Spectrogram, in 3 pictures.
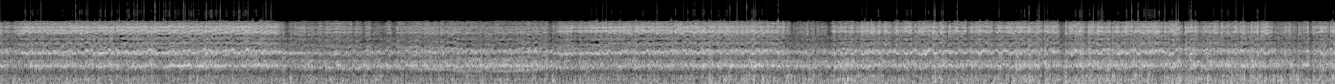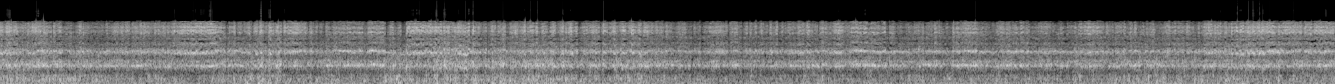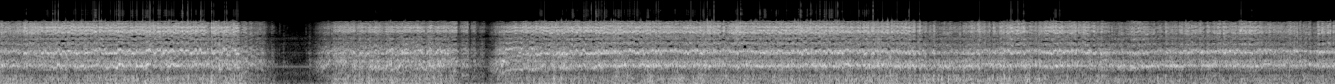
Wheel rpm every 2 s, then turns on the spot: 220, 210, 200, 220, 220, 230, 240, 230, 230, 230, 230, 230, 230, 220, 140, 130, 200, 230, 230, 230.
none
